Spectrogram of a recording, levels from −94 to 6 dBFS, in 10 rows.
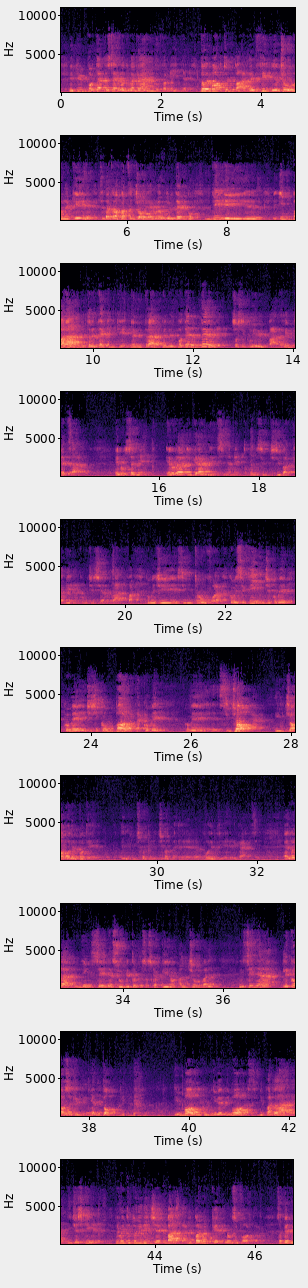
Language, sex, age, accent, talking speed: Italian, male, 50-69, native, 165 wpm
